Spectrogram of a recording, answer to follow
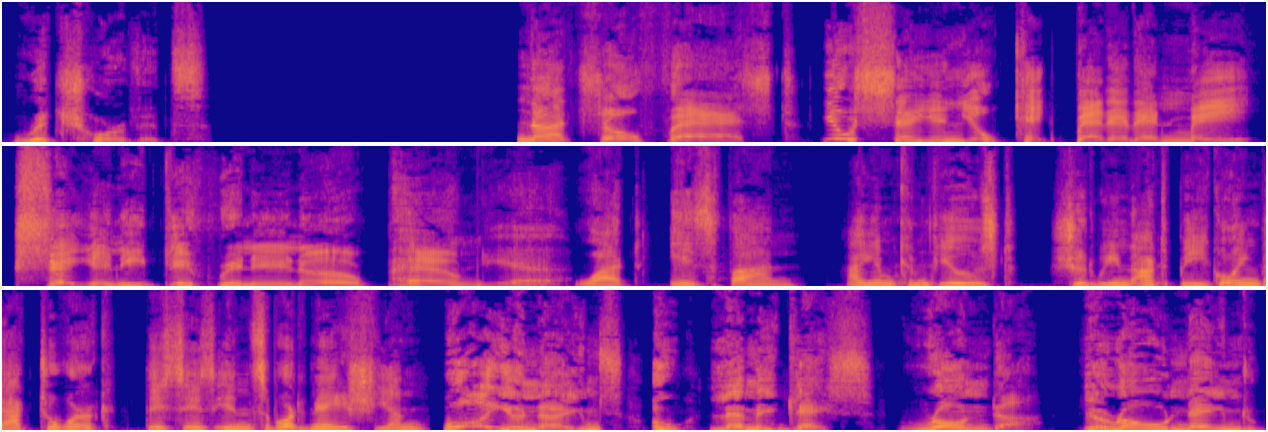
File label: animation; Innovative LA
